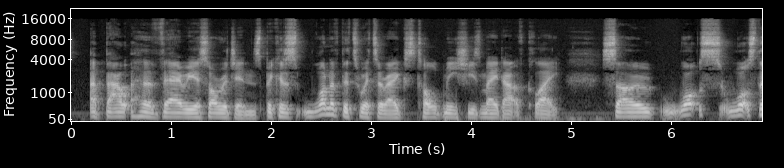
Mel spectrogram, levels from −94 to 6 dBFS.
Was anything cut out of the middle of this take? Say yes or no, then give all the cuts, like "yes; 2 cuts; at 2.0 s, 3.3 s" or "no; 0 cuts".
no; 0 cuts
